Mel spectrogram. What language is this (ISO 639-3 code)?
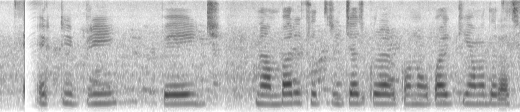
ben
